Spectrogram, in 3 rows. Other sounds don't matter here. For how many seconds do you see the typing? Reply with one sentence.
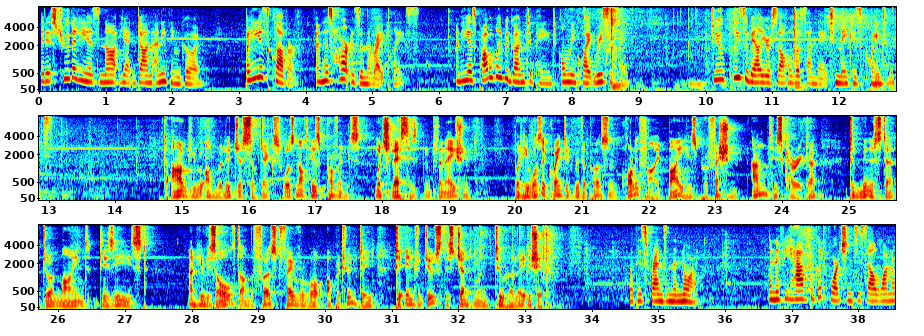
The typing can be heard for 6 seconds in total.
